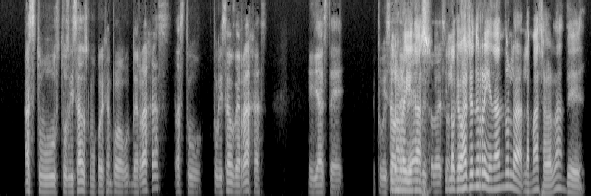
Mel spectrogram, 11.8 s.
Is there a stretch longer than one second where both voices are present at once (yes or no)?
yes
